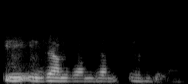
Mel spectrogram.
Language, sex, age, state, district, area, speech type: Assamese, male, 45-60, Assam, Golaghat, rural, conversation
